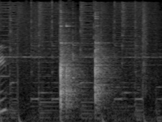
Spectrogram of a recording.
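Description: Two sharp glass clinks about half a second apart, near the middle: a glass bowl being set down against glassware or the worktop, over steady background music.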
